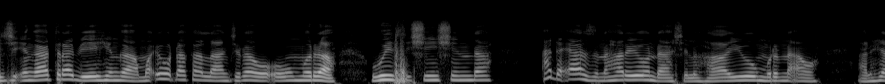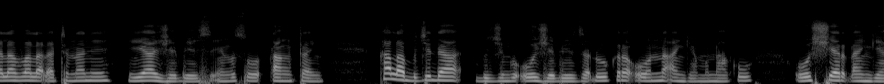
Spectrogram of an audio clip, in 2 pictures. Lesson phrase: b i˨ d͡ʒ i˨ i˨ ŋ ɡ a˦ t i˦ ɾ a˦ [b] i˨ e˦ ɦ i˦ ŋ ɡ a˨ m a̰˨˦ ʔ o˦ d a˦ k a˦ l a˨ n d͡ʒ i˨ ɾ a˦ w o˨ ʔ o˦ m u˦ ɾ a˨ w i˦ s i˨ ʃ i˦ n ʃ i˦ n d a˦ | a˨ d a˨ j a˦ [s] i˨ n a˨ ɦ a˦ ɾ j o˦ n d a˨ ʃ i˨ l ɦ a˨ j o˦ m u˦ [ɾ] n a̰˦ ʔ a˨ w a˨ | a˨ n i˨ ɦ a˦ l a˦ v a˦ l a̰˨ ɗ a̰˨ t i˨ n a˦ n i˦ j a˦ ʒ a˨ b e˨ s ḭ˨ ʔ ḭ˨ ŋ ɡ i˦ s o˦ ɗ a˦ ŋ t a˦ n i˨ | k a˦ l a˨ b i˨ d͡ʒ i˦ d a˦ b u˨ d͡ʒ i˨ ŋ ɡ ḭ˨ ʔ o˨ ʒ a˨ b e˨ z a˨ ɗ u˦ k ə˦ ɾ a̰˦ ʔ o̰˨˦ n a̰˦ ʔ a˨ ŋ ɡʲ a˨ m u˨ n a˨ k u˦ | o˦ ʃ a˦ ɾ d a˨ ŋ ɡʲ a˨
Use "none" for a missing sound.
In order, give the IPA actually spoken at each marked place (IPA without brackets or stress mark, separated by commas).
b, z, ɾ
